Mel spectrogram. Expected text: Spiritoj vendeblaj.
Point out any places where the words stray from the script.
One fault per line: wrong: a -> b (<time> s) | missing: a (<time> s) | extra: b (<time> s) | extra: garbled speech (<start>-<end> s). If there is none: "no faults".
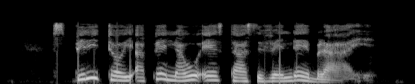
extra: apenaŭ estas (1.4 s)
